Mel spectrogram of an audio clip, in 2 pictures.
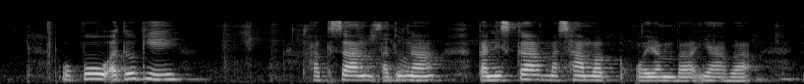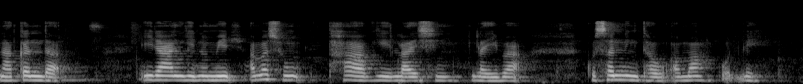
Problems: background conversations at intervals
